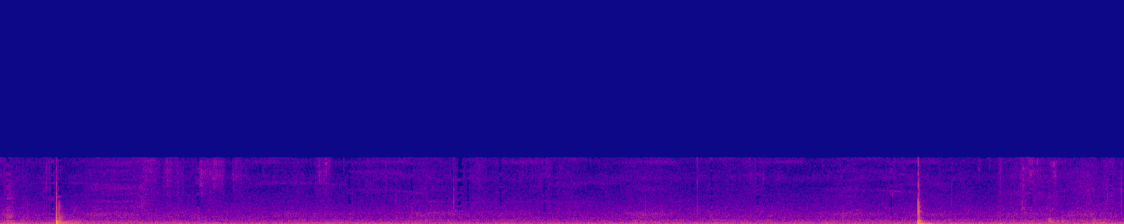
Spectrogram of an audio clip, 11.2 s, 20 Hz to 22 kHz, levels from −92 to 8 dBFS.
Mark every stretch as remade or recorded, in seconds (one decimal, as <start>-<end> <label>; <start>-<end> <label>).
0.0-4.3 recorded; 4.3-6.0 remade; 6.0-11.2 recorded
